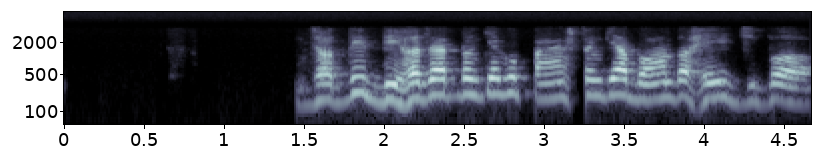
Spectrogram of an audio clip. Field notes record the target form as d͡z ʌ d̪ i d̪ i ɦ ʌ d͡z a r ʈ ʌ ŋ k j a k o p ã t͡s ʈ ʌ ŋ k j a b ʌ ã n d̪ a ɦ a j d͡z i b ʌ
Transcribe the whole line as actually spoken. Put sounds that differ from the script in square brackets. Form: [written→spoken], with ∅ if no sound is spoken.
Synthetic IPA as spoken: d͡z ʌ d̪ i d̪ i ɦ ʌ d͡z a r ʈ ʌ ŋ k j a k o p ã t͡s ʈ ʌ ŋ k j a b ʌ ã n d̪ [a→ʌ] ɦ [a→e] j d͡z i b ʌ

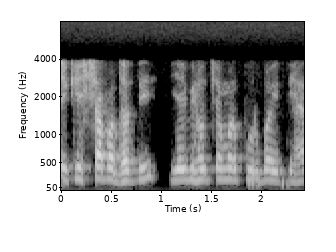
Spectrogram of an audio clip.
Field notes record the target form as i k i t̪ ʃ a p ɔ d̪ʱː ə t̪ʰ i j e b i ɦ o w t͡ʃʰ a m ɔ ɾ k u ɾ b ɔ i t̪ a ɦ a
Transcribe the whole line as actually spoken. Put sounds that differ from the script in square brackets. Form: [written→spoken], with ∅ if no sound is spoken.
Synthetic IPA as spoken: i k i t̪ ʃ a p ɔ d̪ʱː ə [t̪ʰ→t̪] i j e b i ɦ o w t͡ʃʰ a m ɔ ɾ [k→p] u ɾ b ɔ i t̪ [a→i] ɦ a

